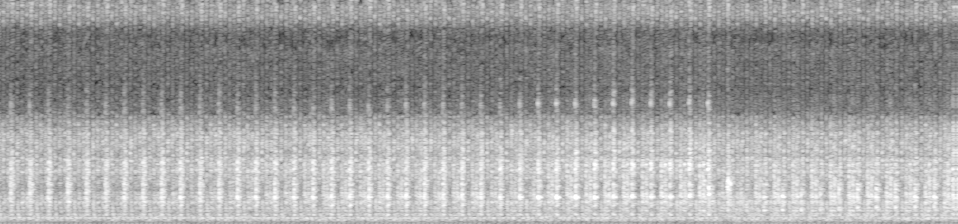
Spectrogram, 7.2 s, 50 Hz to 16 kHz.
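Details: 2016 Mercedes-Benz Vito 639, OM622.951 1.6 diesel (1598 cm³, 84 kW/114 PS), 237,870 km: sharp, even valvetrain-type tick about three to four per second over idle; suspected defective hydraulic lifters, not confirmed.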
